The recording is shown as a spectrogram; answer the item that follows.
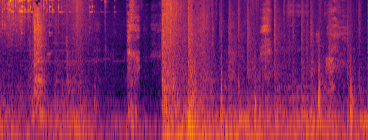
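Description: Keys jangling: bright metallic jingling in short bursts, followed by a louder, steady rumbling noise that fills the second half.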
